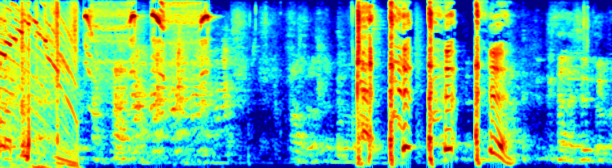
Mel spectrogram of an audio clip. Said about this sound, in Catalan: Si es tosseca, és que es viu.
